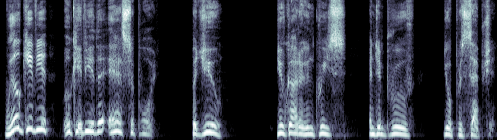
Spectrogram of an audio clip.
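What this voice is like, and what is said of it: Put-on Chicago mobster accent. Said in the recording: “that was kind of a Chicago accent ... You'd think I'd be able to slip into, I can't. It's the New York accent now. It's like it takes me a minute to find it.”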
